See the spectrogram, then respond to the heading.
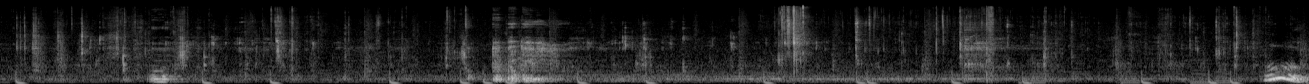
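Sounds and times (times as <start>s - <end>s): crackles: 0.0s - 13.0s
chewing and wet mouth clicks: 0.2s - 12.7s.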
